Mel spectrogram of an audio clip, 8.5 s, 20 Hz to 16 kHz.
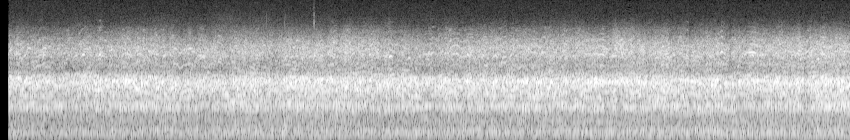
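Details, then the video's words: Large flock of pink-footed geese at Flitcham on 5 January 2017, a dense continuous wall of overlapping high honking and yelping calls with no gaps, steady in loudness throughout. "Pink-footed Geese, Flitcham 5th January 2017"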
